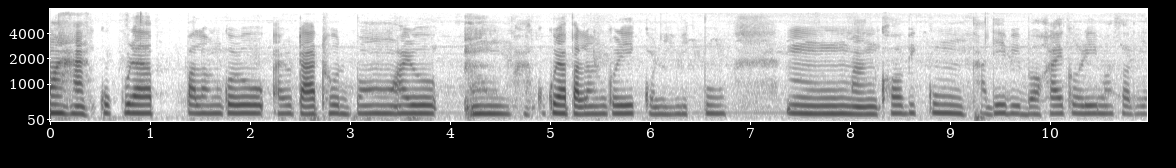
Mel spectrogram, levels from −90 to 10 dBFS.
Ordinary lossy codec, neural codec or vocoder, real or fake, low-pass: none; none; real; 7.2 kHz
